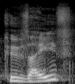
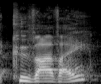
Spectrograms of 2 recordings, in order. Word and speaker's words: Cuvave: in love with it i would have called it a coup vave but he insisted on calling it a cuvave which um is the only way you can pronounce this pedal and i think he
